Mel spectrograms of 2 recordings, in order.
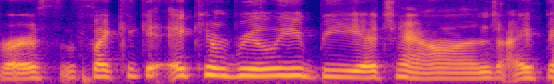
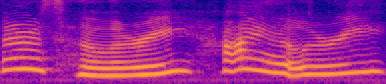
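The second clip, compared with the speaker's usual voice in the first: tiny, squeaky voice, very high pitched; 10 semitones higher, 4 dB quieter than usual. Speaker spots hillary and greets her, in a little squeaky voice. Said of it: "It's my little squeaky voice for you".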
